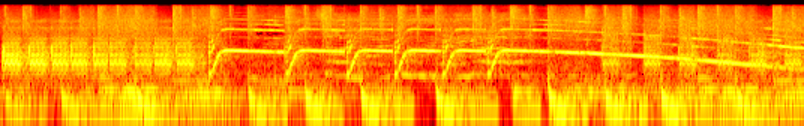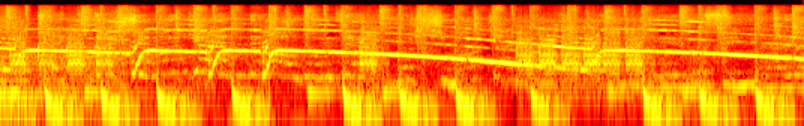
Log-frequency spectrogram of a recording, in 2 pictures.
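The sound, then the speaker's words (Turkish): A loud police siren cycles through quick rising yelps and long, slowly falling wails, repeating over and over above a steady, thumping rhythmic background, with no one talking. “Emniyet şeridini gereksiz yere işgal eden bu arkadaşa bir siren alabilir bakayım.”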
